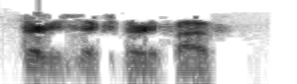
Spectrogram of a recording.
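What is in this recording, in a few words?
Police Dispatch, Scanner audio; Police 1 Dispatch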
